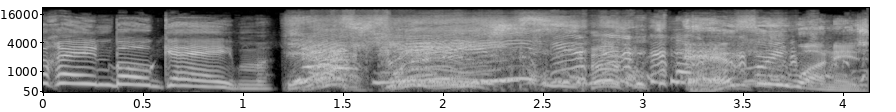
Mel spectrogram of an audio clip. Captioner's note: laughter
